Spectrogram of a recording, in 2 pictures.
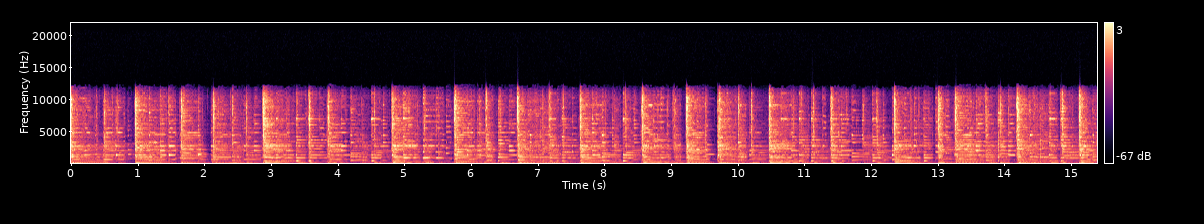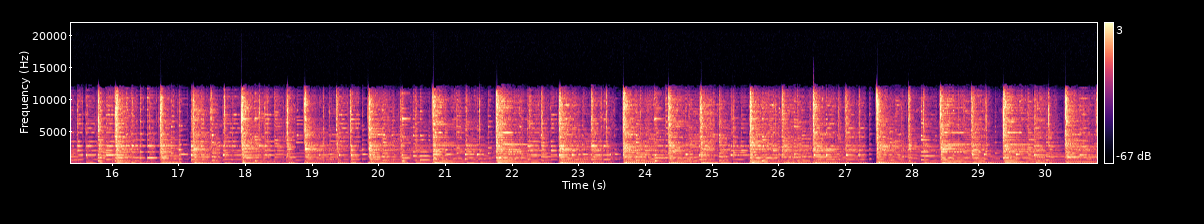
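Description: Mandolin and acoustic guitar playing an instrumental tune together, a brisk, steady stream of picked notes over the guitar's lower chords.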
